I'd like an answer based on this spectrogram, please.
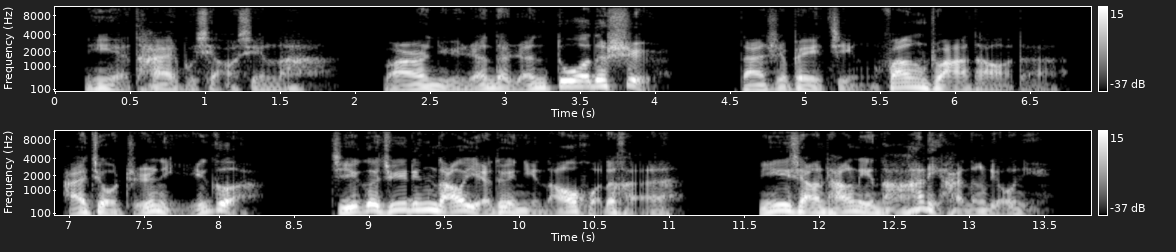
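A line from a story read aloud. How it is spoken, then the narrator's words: Sighing. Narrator (Chinese): 副厂长叹了口气，说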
